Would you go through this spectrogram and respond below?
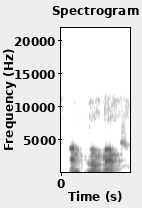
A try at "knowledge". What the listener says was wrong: Knowledge. K-nya nggak dibaca. Knowledge.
